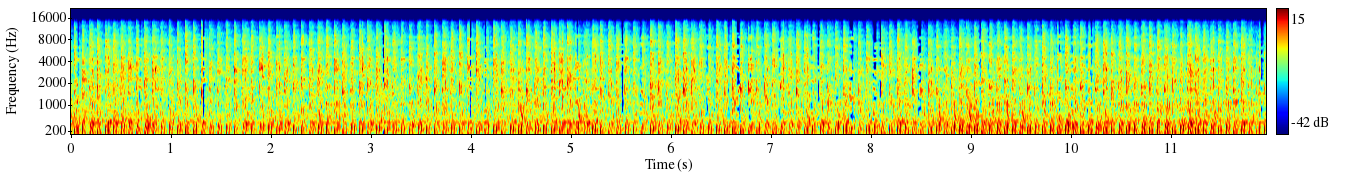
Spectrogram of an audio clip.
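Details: Rebuilt Kohler Command 20 hp engine, revived after a thrown rod and flood damage, 150 psi compression, refueled and run on the bench: fast, even clatter at steady speed, no misses; normal running.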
